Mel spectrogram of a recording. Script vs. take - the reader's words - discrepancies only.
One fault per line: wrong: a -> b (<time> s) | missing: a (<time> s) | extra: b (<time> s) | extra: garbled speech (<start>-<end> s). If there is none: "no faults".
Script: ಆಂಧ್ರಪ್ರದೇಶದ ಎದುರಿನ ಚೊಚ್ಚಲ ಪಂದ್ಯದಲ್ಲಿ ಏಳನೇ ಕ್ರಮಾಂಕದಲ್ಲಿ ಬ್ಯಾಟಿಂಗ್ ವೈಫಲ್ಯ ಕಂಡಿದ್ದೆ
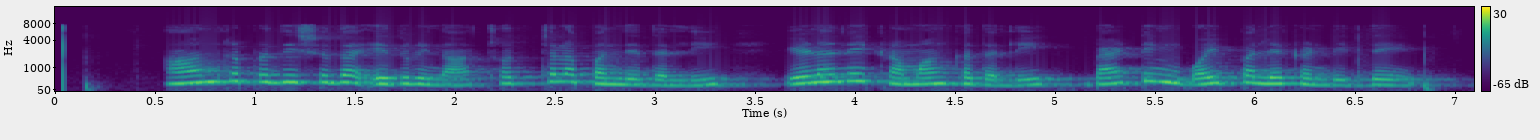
no faults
